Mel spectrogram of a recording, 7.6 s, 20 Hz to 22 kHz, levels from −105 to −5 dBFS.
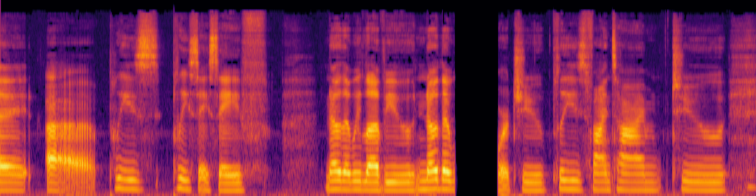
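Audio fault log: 4.54–4.99 s, playback stall: the speech cuts to silence for 439 ms, likely the player running dry of data or its thread getting blocked, then picks back up.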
